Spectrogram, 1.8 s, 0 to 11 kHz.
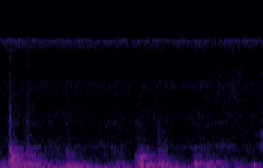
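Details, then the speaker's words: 2005 Duramax prop shaft removed, rear universal joint turned by hand: uneven scraping, grinding bursts from a horrendously notchy joint; another joint loose; the other U-joints and carrier bearing being replaced. "this rear joint here is horrendously notchy the cups do not want to come off"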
